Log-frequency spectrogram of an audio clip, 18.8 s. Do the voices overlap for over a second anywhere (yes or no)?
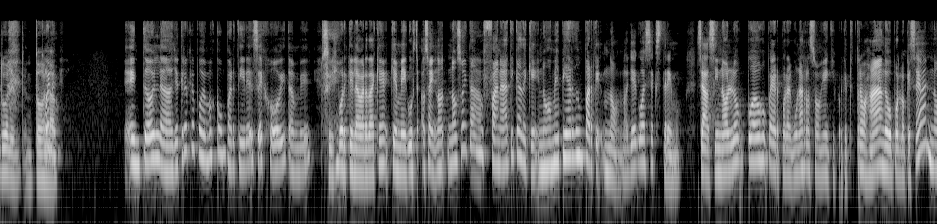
no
